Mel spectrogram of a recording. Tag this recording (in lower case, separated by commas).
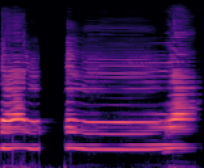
music, harmonica, musical instrument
